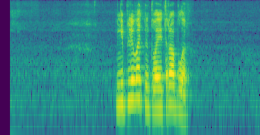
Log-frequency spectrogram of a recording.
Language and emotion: Russian, angry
